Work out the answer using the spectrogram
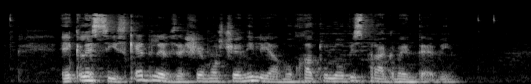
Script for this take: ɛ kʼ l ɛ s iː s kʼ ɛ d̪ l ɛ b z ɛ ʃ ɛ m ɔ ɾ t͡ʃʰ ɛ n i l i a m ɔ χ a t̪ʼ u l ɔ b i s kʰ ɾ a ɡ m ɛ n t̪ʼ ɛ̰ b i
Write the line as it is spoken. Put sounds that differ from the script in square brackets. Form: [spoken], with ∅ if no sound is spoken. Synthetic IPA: ɛ kʼ l ɛ s iː s kʼ ɛ d̪ l ɛ b z ɛ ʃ ɛ m ɔ ɾ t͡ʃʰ ɛ n i l i a m ɔ χ a t̪ʼ u l ɔ b i s [pʰ] ɾ a ɡ m ɛ n t̪ʼ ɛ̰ b i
